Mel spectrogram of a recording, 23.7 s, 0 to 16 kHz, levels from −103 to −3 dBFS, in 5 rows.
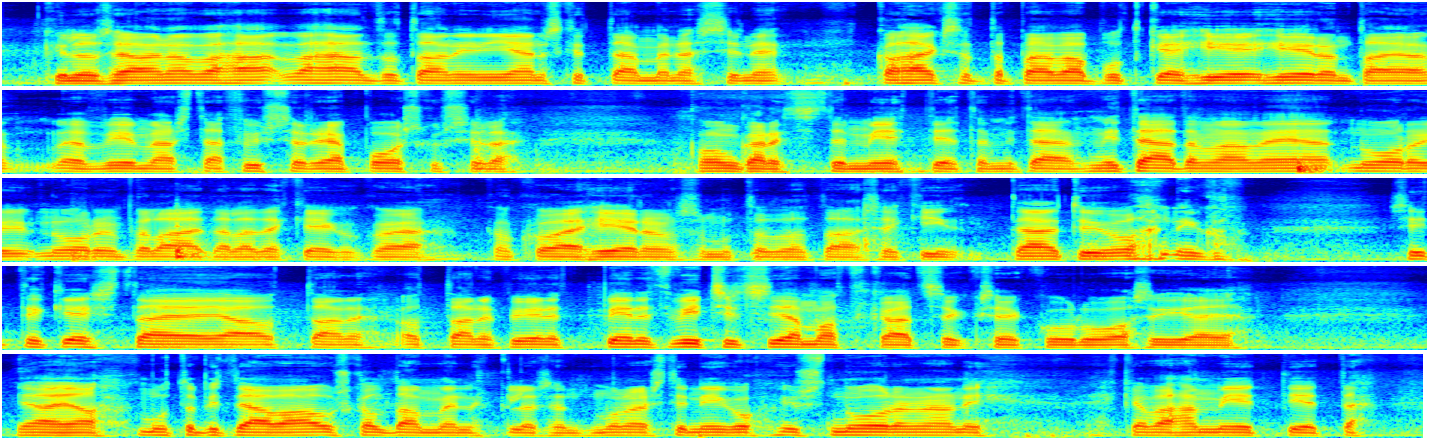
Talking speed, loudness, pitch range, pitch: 210 wpm, -18 LUFS, 120-130 Hz, 125 Hz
